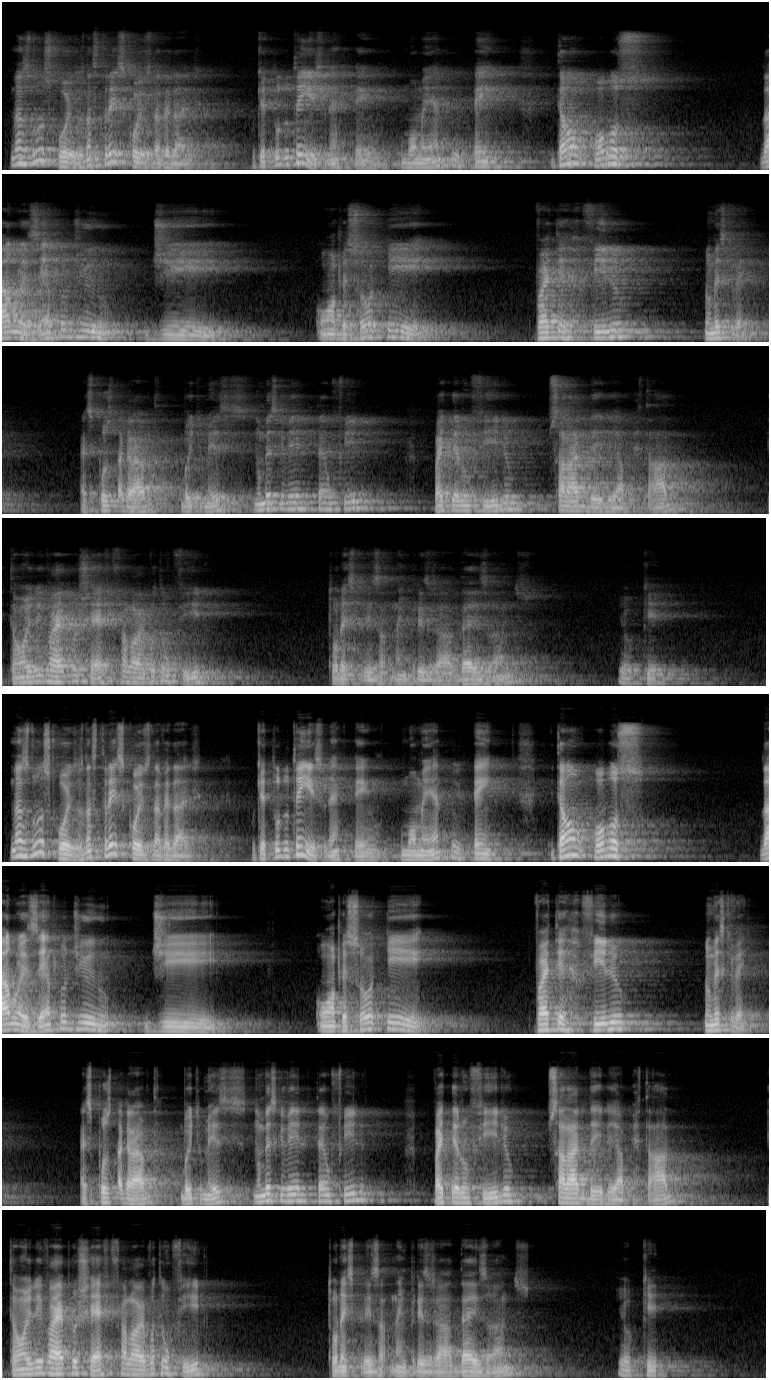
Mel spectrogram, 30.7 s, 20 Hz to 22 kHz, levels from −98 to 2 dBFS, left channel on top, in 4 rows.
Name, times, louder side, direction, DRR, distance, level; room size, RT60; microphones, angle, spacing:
voice 1, 0.1-2.0 2.6-4.9 5.5-6.4 7.6-8.8 9.1-9.8 10.8-11.9 13.0-13.9 14.7-15.1 16.1-16.8 17.1-19.0 19.7-20.5 20.8-22.1 23.1-25.0 26.3-28.1 29.2-29.6, right 5 dB, 60° right, 13 dB, 0.4 m, -27 dB
11.0 x 9.8 x 2.9 m, 1.4 s
head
